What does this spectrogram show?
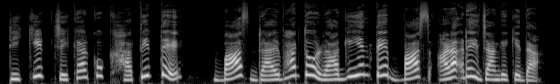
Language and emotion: Santali, angry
